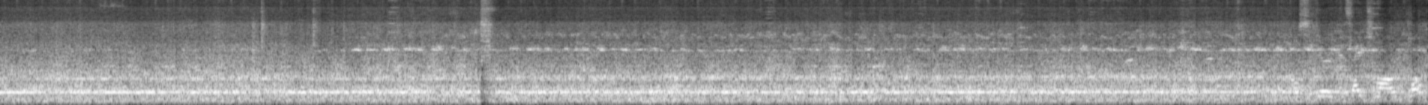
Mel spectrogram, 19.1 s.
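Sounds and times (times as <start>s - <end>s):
constant hum: 0.0s - 19.0s
faint high whine: 0.0s - 19.0s
train wheels rumbling on rail: 0.0s - 19.0s.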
